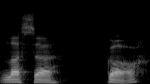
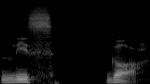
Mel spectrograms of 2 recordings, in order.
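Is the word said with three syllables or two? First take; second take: three; two. First: It has three syllables, starting with la. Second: It has two syllables, starting with lis. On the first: The speaker calls it wrong. "you can't have lasa gor" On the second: The speaker calls it right. "and so you get lis gor"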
